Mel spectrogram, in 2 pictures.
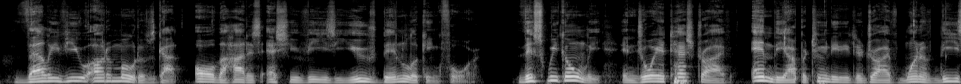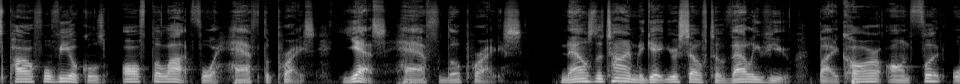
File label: advert narration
